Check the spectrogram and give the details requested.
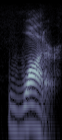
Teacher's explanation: do with the American accent and that is the flap t a flap T is going to sound like a soft D in Americans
